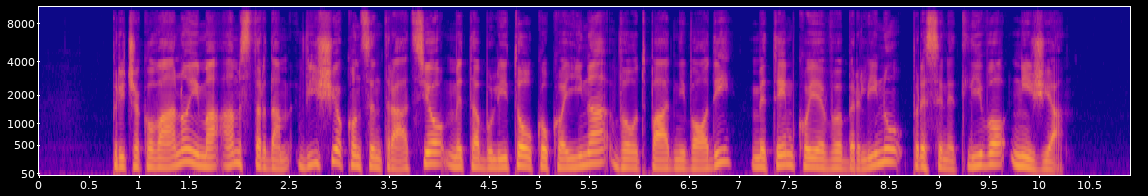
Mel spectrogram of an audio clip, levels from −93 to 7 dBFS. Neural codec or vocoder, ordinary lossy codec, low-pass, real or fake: none; Opus, 64 kbps; 9.9 kHz; real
